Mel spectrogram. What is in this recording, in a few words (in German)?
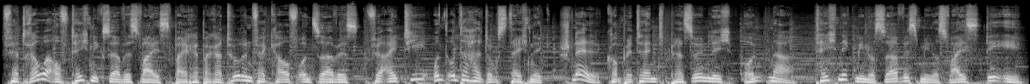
Funkspot; Technik Service Weis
